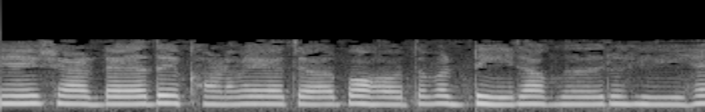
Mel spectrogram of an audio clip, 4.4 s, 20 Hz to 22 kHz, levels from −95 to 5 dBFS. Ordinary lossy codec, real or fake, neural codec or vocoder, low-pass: MP3, 24 kbps; fake; codec, 16 kHz, 4 kbps, X-Codec, WavLM features, trained on Multilingual LibriSpeech; 7.2 kHz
